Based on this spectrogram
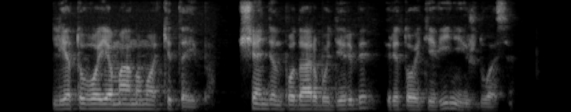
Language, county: Lithuanian, Kaunas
